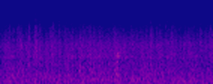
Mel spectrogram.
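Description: Rain falls outside in a steady, even hiss, faint and continuous with no other sounds.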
